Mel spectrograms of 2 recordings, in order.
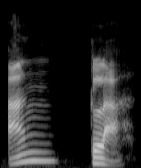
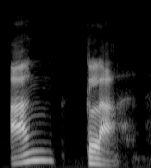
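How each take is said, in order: First: Said in the usual way. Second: Ancla split slowly as an-cla; syllable by syllable. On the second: Shown as a demonstration. Teacher to pupils, sounding out ancla in syllables. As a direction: stretch ancla into two syllables. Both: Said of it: "debo separar la N de la C L".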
